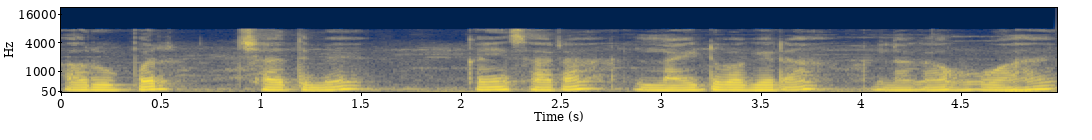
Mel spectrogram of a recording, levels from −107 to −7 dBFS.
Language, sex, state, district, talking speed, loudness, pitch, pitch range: Hindi, male, Chhattisgarh, Raipur, 130 wpm, -16 LUFS, 125 Hz, 115-145 Hz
